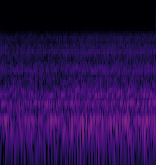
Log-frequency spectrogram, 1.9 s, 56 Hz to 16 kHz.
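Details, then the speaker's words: Coway AP-1008CH air purifier at fan level two, slow to ramp up: steady even whoosh of airflow with low hum and no rattles or rubbing; normal fan noise. "as you can see here is the number one sounds like this then here is second level takes a while to ramp up"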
